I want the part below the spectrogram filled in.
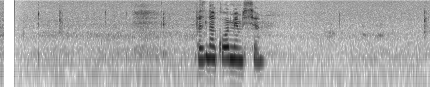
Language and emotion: Russian, neutral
